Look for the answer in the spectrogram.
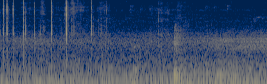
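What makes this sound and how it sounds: Long acrylic nails tap on a flat, clear, hard plastic eyeshadow palette held in hand, with its lid closed and pressed powder pans inside. About eight sharp, bright, clicky taps come in an irregular burst over the first two seconds, each dying away almost at once. After a pause, a quiet scuffing rustle starts around the midpoint and fades out under a low background hum.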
